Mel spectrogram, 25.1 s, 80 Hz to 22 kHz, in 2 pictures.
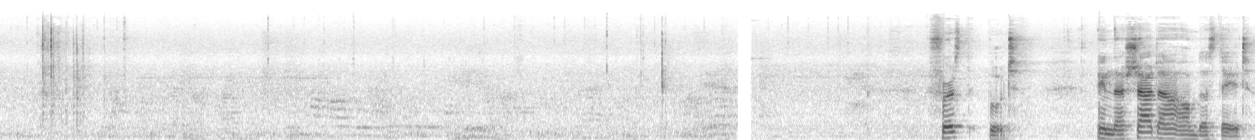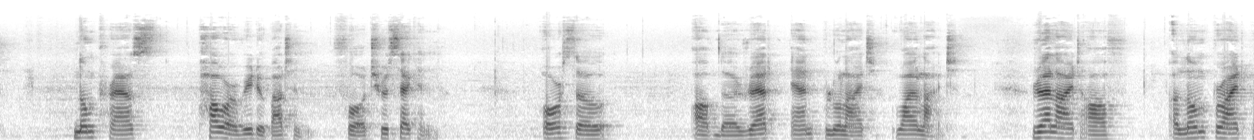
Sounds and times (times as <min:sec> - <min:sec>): Speech: 0:01.1 - 0:07.9, 0:09.3 - 0:10.3, 0:11.0 - 0:12.6, 0:13.2 - 0:17.0, 0:17.9 - 0:18.8, 0:19.5 - 0:22.2, 0:22.9 - 0:25.0.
